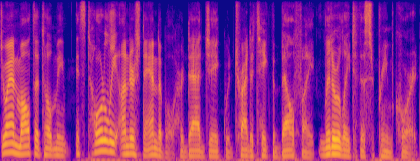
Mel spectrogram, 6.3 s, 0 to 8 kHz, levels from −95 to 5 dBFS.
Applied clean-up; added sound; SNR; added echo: neural mask model Resemble Enhance denoiser.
